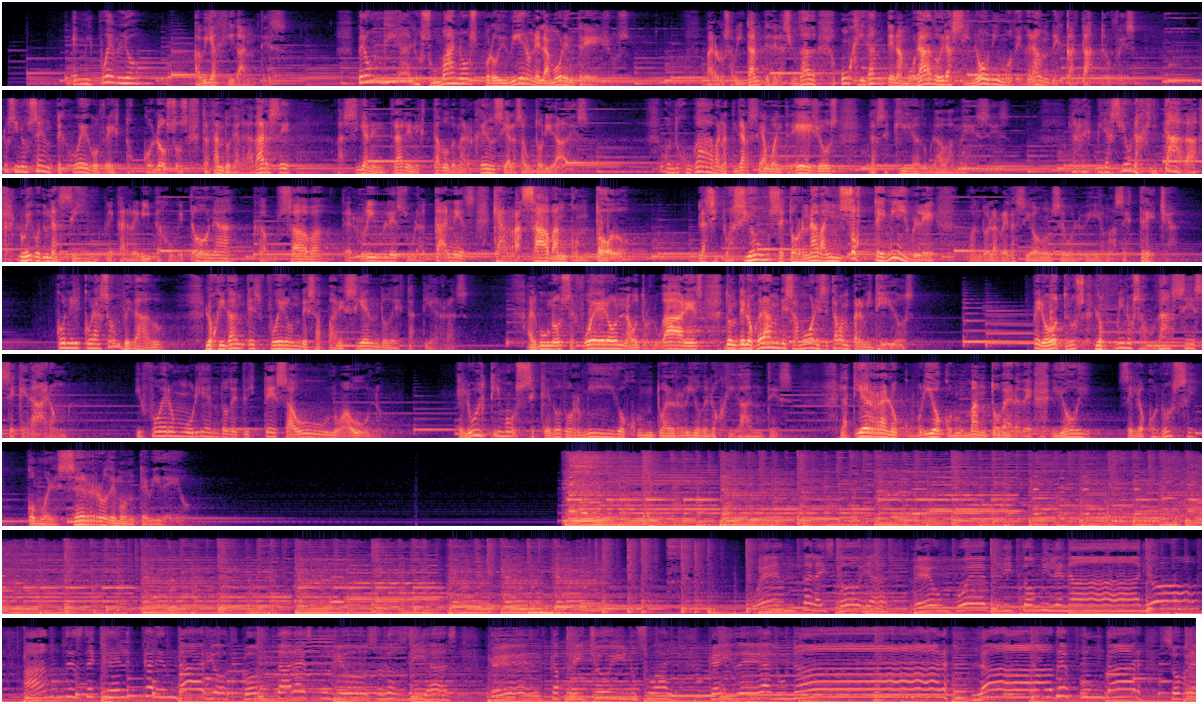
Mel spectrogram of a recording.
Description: guitarra, composición y voz
piano, sintetizador y composición
contrabajo
clarinete
flauta
viola
batería
violín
